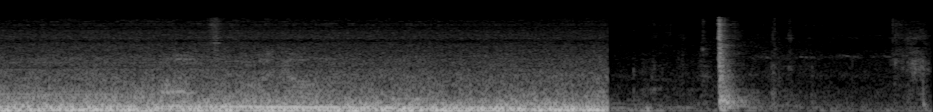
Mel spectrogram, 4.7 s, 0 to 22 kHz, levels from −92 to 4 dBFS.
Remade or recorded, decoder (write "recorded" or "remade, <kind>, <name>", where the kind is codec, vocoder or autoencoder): remade, vocoder, BigVGAN v2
